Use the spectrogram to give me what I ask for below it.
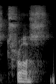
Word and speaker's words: Truss: And when you have people like Liz Truss, which rhymes with distrust, I mean, you know, come on, it's even simpler.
